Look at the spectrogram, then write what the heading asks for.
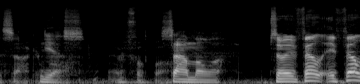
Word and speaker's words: Samoa: I already mispronounced s they kept saying s Samoa sa MOA white people say Samoa but that's not necessarily true or correct um just just hit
